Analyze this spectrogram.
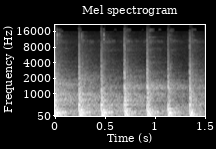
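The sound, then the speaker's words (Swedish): Repeated knocking on a wooden surface, seven sharp, evenly spaced raps in quick succession, loud with no voices. “Vi skulle faktiskt knacka tills dörren öppnades.”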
